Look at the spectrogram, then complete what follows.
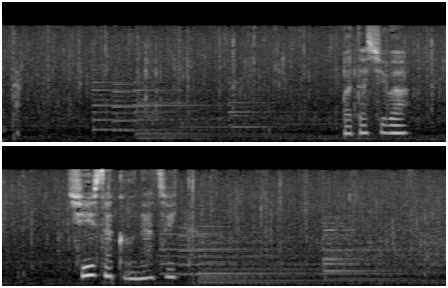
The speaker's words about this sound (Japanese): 雨は勢いを止めなかった私のウィンドブレーカーに音を立てて跳ねる森の木々たちも雨に打たれてざわざわと落ち着きをなくす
